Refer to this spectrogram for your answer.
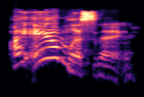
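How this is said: The stress is on "am".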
